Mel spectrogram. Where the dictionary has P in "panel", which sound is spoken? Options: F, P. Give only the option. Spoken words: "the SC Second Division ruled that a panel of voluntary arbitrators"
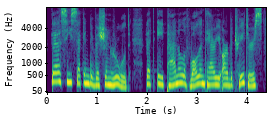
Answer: P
